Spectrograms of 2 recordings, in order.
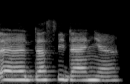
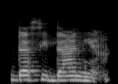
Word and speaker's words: До свидания: Yes, it's До свидания. До свидания.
